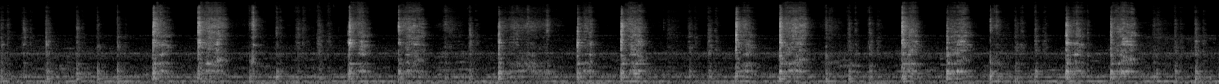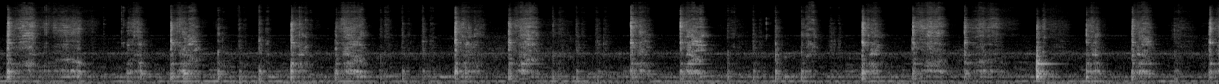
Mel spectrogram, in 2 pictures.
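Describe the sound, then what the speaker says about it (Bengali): Semolina frying in ghee in a wok, stirred with a busy stream of rapid scraping and clinking strokes against the metal over a low sizzle, close and continuous without speech. "এখন একটুখানি গাওয়া ঘি দিয়ে সুজিটাকে ভেজে নিচ্ছি"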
